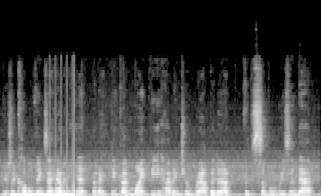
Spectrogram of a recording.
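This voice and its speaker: A woman hosting a casual product demo live stream. She is losing her voice and keeps coughing and clearing her throat between chatty remarks. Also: on the high side, quick pace, lo-fi sound, noisy background. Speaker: live shopping stream host. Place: indoor workplace studio.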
